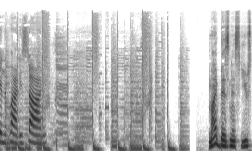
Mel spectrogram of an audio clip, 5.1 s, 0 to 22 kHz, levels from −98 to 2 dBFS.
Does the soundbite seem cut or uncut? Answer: cut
